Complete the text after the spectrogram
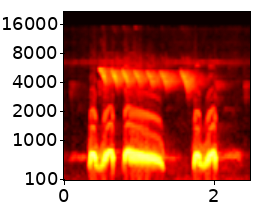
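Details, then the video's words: Lure call of a spotted dove to attract birds: a wavy double coo, then a long smooth coo, then another wavy coo, with a thin high chirping bird in the background. "Suara Pikat Tekukur DERKUKU"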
